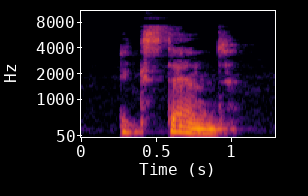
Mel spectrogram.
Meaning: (verb) 1. To increase in extent 2. To possess a certain extent; to cover an amount of space 3. To cause to increase in extent 4. To cause to last for a longer period of time 5. To straighten (a limb)
- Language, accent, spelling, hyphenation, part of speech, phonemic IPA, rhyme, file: English, Southern England, extend, ex‧tend, verb / noun, /ɛkˈstɛnd/, -ɛnd, LL-Q1860 (eng)-extend.wav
